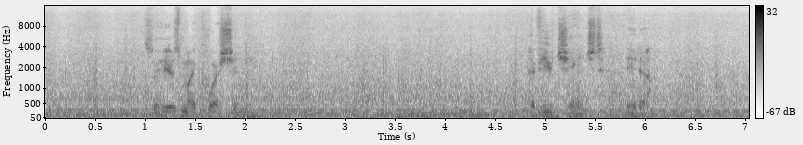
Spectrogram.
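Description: A young man speaks calmly and quietly.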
